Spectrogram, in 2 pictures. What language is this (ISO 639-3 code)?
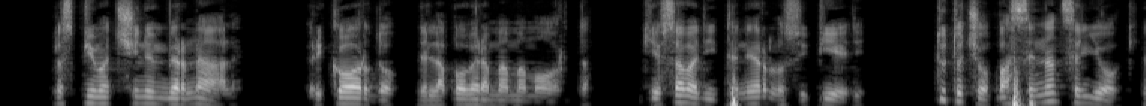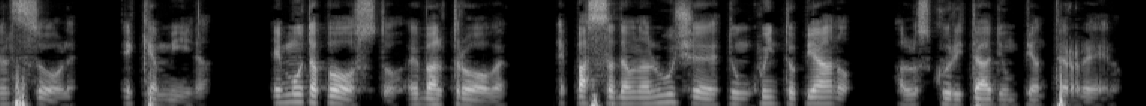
ita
